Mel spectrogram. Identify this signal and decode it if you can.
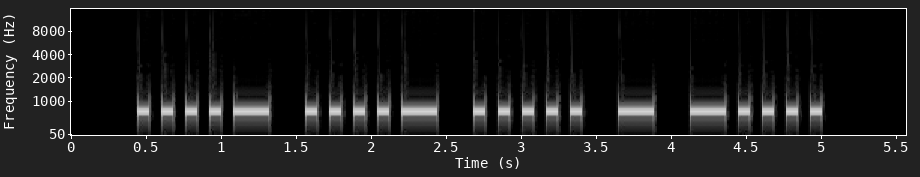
Morse code, heard as a keyed tone, about 15 wpm, 700 Hz. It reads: 445T6
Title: Five Challenging Letter-Number Combinations 15wpm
